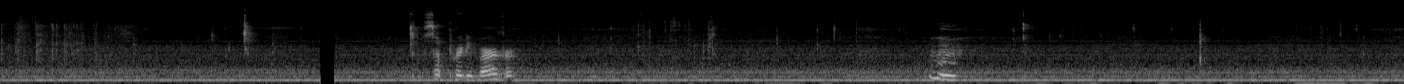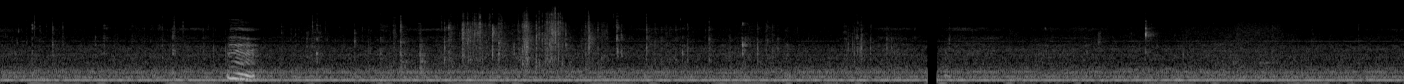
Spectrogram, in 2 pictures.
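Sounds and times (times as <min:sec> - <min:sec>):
low electrical hum: 0:00.0 - 0:28.0
person humming: 0:09.2 - 0:09.8, 0:16.2 - 0:16.8
chewing and wet mouth sounds: 0:12.9 - 0:23.1.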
